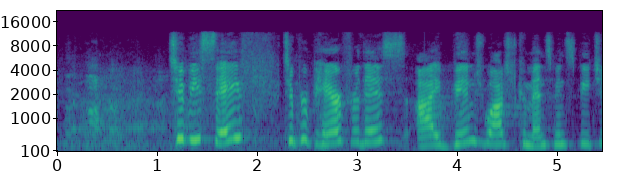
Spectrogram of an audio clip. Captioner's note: laughter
